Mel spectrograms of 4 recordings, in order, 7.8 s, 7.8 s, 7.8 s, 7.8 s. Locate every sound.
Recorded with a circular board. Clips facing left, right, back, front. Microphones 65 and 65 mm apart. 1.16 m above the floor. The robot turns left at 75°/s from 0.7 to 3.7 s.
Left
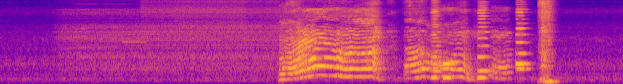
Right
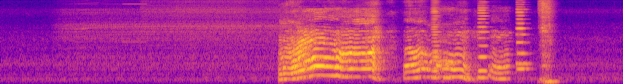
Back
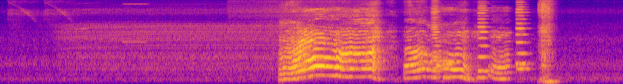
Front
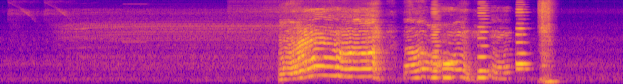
3.5 s crying: 95° right, 1.0 m; by 6.4 s 110° right, 1.0 m
5.4 s an alarm: 55° left, 1.9 m
6.7 s chopping: 115° left, 0.6 m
